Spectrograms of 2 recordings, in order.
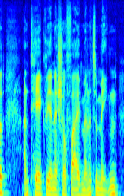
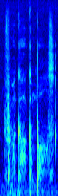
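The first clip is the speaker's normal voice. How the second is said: whisper; 26 dB quieter than usual. Retold or imitated. Quoting the guy's cheeky reply.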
